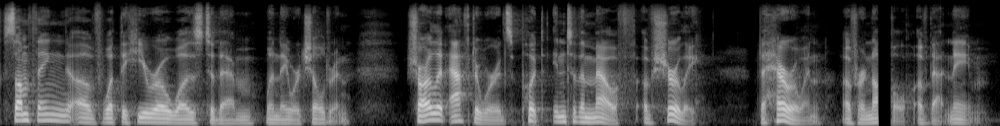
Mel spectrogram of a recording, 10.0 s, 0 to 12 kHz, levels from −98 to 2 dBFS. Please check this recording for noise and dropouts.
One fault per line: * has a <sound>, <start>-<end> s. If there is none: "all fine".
* has a dropout, 8.8-8.9 s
